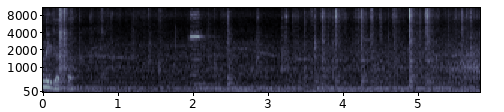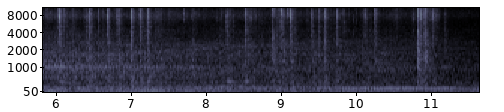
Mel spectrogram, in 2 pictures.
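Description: A screwdriver clicks and scrapes against metal screws.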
